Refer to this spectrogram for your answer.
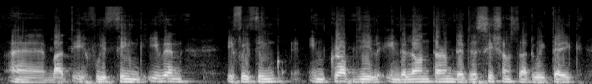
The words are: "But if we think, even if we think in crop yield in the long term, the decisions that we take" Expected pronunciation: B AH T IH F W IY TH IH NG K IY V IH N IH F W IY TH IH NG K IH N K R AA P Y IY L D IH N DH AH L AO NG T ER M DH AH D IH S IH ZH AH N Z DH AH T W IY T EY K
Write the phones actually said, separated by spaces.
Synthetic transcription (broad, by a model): B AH T IH F W IY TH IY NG K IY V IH N IH F W IY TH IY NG K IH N K R AA P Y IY L IH N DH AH L AO NG T ER M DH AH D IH S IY SH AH N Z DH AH T W IY T EY K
